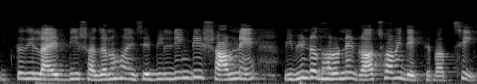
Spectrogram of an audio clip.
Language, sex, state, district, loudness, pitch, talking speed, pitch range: Bengali, female, West Bengal, Jalpaiguri, -17 LUFS, 250 Hz, 190 wpm, 225-270 Hz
